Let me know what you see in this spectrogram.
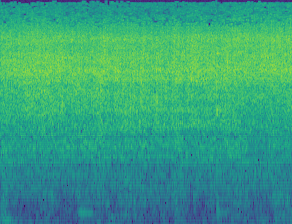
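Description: Potatoes in a thick spice paste sizzling in hot oil in a kadai as a slotted metal spatula stirs them, with a steady hiss and faint clicks of the spatula against the pan.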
